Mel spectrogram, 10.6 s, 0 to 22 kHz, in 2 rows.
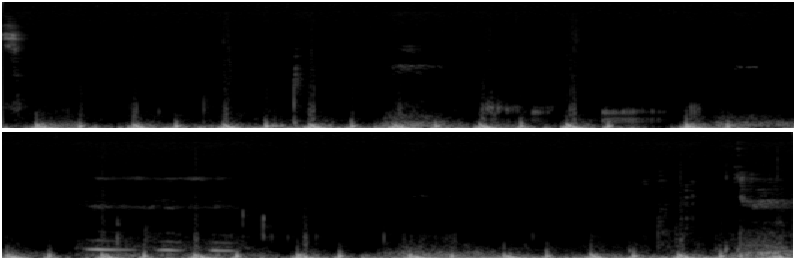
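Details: Normal heartbeat recorded as ASMR with a 3Dio binaural microphone while fairy tales are read aloud: steady, soft, low heartbeat thumps throughout, with faint tonal sounds at moments.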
